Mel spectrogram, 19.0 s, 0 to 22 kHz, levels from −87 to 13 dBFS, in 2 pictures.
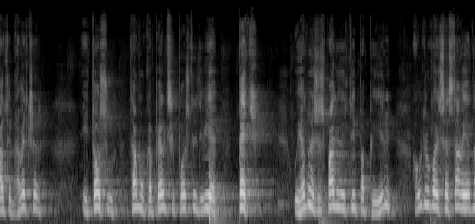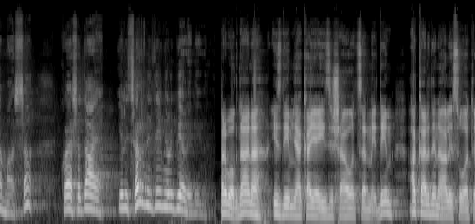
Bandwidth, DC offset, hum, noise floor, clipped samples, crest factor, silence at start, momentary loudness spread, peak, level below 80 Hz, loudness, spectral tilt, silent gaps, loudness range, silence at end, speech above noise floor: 16.5 kHz; under 0.1%; none; -55 dBFS; under 0.1%; 18 dB; 0 s; 12 LU; 0 dBFS; -56 dBFS; -18 LUFS; -5.5 dB/octave; none; 6 LU; 0 s; 37 dB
